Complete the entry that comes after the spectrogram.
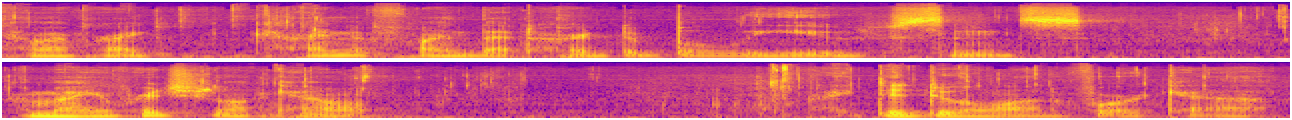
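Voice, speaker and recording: A man giving a casual, soft-spoken ASMR ramble over gameplay, hesitant and understated as he meanders from thought to thought. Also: mid-range voice, creaky. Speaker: gaming video creator. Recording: faint background noise, keyboard typing, clicking. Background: soft computer keyboard typing and mouse clicks.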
